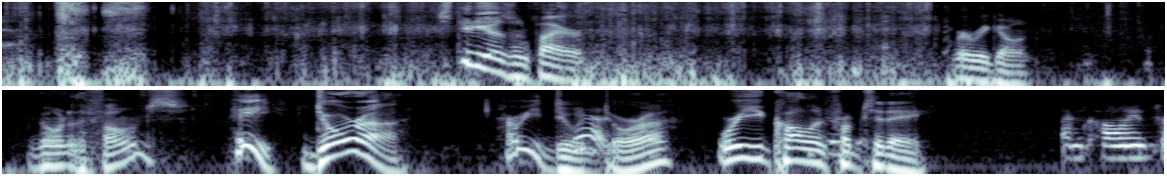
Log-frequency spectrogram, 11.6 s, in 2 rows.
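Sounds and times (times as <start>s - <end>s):
paper being crumpled for the wastebasket: 0.0s - 7.0s
speech: 2.3s - 3.1s, 4.8s - 5.3s, 6.0s - 10.5s, 11.1s - 11.6s.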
